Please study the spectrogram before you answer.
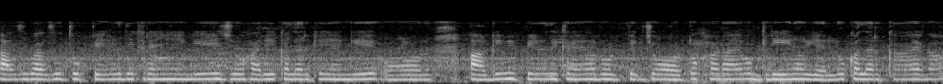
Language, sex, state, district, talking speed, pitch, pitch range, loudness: Hindi, female, Chhattisgarh, Bilaspur, 205 wpm, 240 Hz, 235-245 Hz, -17 LUFS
